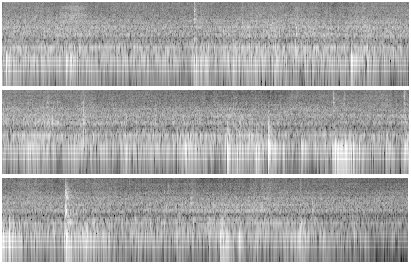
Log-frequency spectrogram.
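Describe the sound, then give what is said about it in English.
Sugar caramelizing in a pan while being stirred gives a steady, busy sizzle and bubbling, with scattered short clicks and scrapes from the stirring throughout. “Make sure you stir. And it's gonna turn pretty black.”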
